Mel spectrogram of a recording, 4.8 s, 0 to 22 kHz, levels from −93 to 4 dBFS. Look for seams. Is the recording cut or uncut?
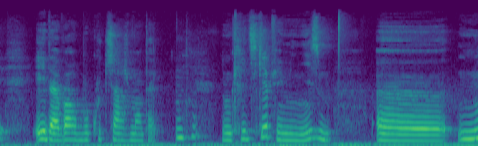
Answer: cut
